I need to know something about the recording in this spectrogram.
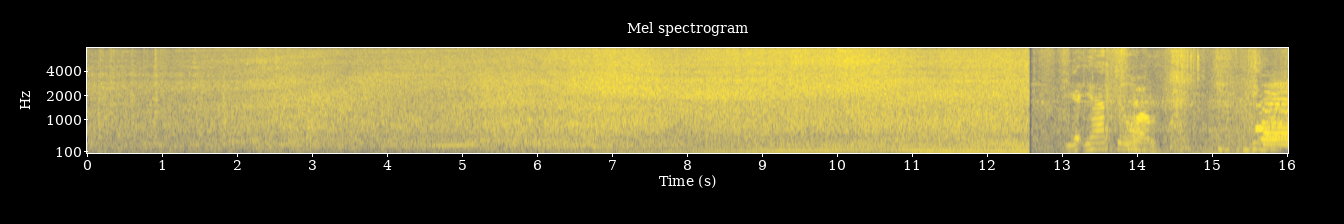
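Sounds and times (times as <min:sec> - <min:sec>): freight train rolling over rails: 0:00.0 - 0:09.9
diesel engine drone: 0:00.0 - 0:16.0.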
